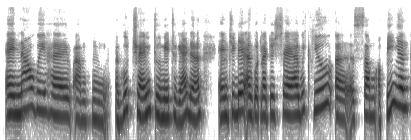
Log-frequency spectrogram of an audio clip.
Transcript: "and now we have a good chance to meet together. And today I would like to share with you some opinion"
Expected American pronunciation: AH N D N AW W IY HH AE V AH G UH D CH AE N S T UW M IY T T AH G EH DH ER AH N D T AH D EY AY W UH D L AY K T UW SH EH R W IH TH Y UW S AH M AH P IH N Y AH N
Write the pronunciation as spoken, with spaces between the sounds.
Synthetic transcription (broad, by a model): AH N N AW W IY HH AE V AH G UH D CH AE N T UW M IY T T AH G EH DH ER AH N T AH D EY AY W UH D L AY K T UW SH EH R W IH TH Y UW S AH M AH P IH N Y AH N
